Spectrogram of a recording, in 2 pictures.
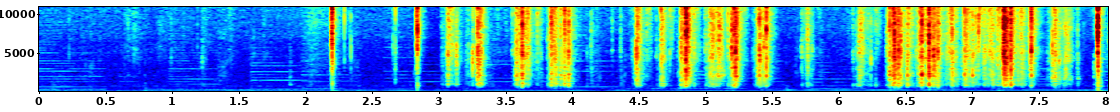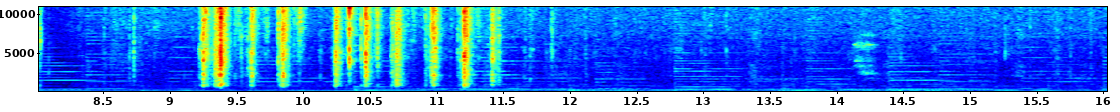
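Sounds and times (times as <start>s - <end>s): quiet background music: 0.0s - 16.0s
puzzle cube clacking: 2.1s - 8.1s, 9.2s - 12.0s.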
